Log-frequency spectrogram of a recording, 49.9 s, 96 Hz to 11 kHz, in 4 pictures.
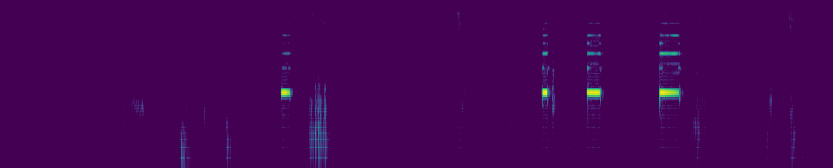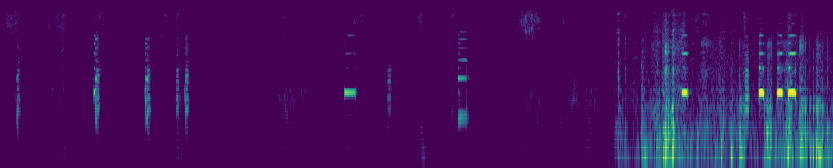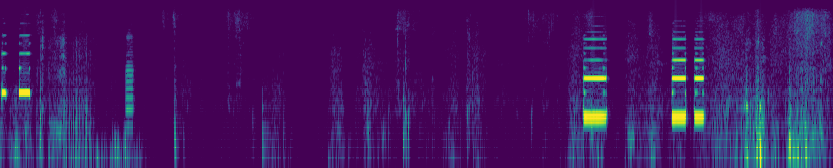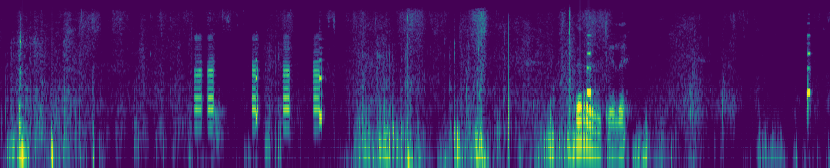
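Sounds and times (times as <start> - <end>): metal detector beeps: 4.2 - 4.4, 8.1 - 9.1, 9.9 - 10.3, 17.7 - 17.9, 19.4 - 19.6, 22.7 - 22.9, 23.8 - 25.5, 33.7 - 34.2, 35.1 - 35.6, 46.2 - 46.5
coil rustling through grass: 20.2 - 35.0, 35.6 - 49.9.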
